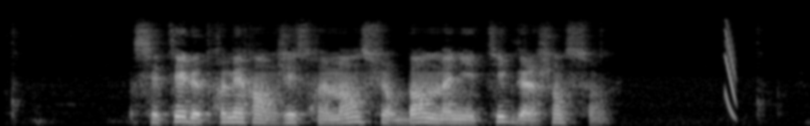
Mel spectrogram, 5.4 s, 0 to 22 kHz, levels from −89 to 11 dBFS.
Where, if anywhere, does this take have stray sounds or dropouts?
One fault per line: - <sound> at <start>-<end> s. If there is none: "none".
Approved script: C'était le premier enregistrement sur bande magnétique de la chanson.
- chirp at 4.8-4.9 s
